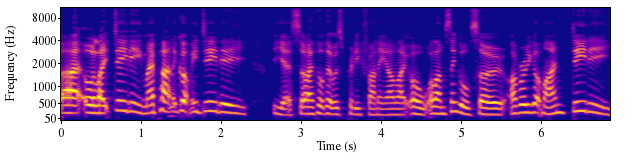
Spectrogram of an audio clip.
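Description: A woman with a New Zealand accent speaks in a fairly high voice with lively intonation on a very clean recording with a silent background. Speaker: podcast co-host. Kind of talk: casual chat.

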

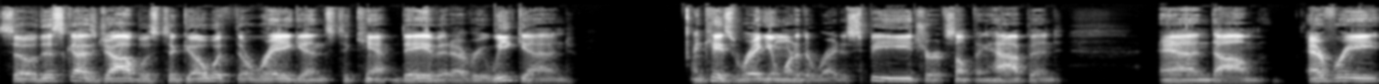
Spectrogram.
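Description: At a moderate pace, a man talks in a medium-pitched voice with ordinary pitch variation. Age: 40s. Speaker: political commentator and author. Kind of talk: casual chat.

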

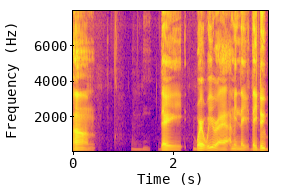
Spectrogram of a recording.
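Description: Speaking at a fairly slow pace with an Alabama accent, a man uses a very deep, low voice with ordinary pitch variation. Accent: Southern US (Alabama). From Alabama, Auburn. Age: 20s. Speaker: hunting guide. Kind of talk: casual chat.

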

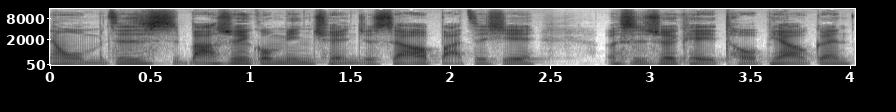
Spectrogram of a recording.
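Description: On a very clean recording with a silent background, a man talks fairly quickly at a fairly low pitch in a plain, everyday voice with ordinary pitch variation. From Taiwan, Kaohsiung. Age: young. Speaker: student activist. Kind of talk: interview.

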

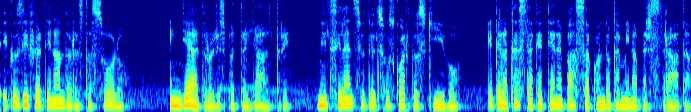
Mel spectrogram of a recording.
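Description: A woman with a very deep, low pitch speaks fairly quickly in a somewhat breathy voice. Her tone is solemn, dark and mellow, and her intonation is monotone and flat. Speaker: true crime podcast narrator. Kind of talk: dramatic true-crime narration. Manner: grave, suspenseful, measured storytelling; solemn, matter-of-fact tone on violent details.

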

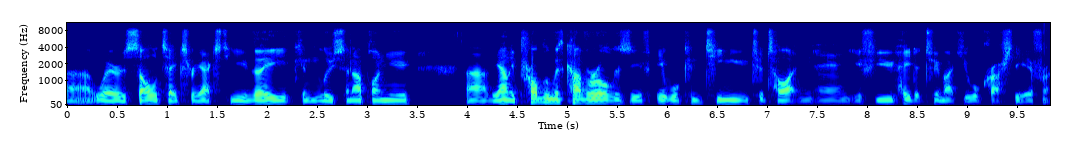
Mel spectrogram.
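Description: A man with an Australian accent, fairly quick and monotone, with big swings in loudness, a dry, close sound with no echo and a quiet background. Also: fairly low pitch for a man. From Australia, Melbourne. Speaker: scale aeromodeller, ex-military. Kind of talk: casual interview. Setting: online call.

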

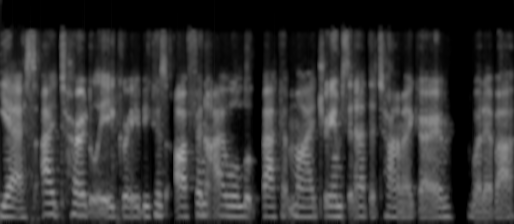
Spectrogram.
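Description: Speaking with an Australian accent, a woman with a fairly low pitch, a bright, sharp tone and vocal fry talks at a fairly quick pace in flat, monotone intonation with hardly any pauses. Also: quiet background. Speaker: podcast host. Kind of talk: casual interview chat.

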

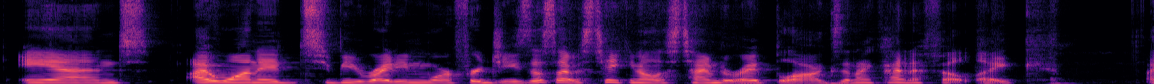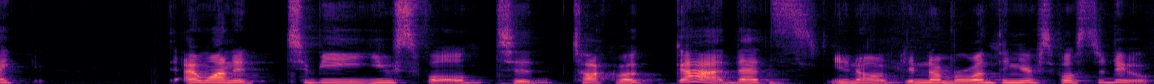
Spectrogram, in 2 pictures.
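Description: A woman with an Upper Midwest accent, medium-pitched, bright and sharp in tone, fairly quick with fairly even intonation, on a very clean recording with a silent background. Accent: Upper Midwest American. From Wisconsin, Milwaukee area. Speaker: blogger and stay-at-home mom. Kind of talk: casual interview chat.

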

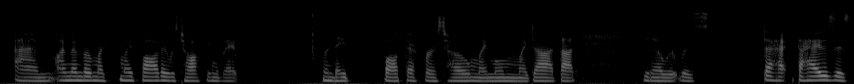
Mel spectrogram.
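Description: In a very clean recording with a silent background, a woman with a Dublin accent speaks at a fairly quick pace in a fairly low, monotone, flat voice. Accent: Irish (Dublin). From Ireland. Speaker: actress. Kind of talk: casual interview chat.

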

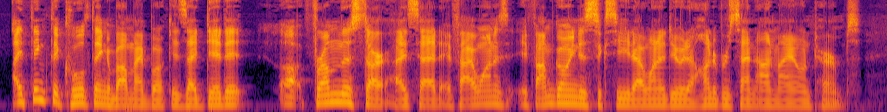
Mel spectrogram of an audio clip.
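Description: With an American accent, a man uses an ordinary speaking voice at medium pitch, with ordinary pitch variation and a fairly quick pace. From US East Coast. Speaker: author. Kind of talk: casual interview conversation.

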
